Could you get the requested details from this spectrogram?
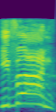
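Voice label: "ivan", battlechatter, Russian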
